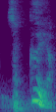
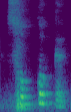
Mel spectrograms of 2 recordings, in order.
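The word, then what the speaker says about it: 即刻: 요거 음이 원래대로 쓰면은 속끄예요. 속끄. 근데 지금 발음이 어떻게 바뀌었냐면은 속꼬끄. 왜 그러냐면은요. 꾸로 끝나는 애가 카행과 만났기 때문에 지금 발음 바뀌었죠.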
